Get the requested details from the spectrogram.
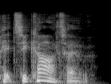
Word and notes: pizzicato: British English

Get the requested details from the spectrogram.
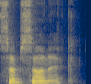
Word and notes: subsonic: American English

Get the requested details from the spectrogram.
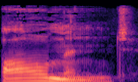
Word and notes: almond: American English

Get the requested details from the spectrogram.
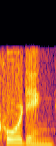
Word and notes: cording: British English

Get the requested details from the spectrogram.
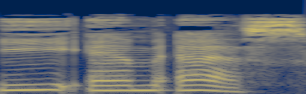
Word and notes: ems: American English

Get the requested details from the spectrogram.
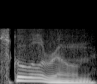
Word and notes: schoolroom: British English

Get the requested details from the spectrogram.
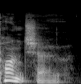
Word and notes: poncho: British English

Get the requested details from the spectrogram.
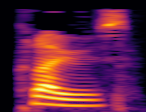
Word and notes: close: British English

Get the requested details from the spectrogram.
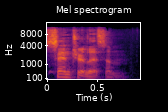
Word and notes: centralism: American English

